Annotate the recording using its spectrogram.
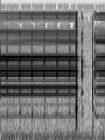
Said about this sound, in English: This buzzer only works for one reason.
